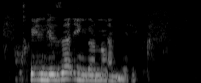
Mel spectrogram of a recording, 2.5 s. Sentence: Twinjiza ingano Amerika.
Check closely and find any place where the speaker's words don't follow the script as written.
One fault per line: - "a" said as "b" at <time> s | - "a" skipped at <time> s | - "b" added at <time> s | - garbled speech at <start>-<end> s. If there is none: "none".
none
